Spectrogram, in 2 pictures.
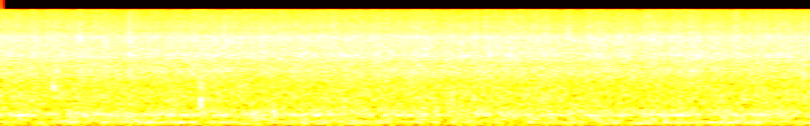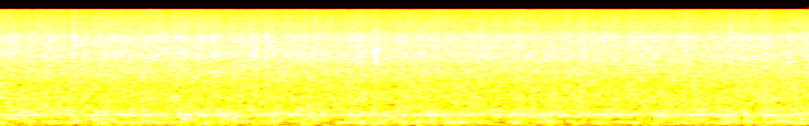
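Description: Steady rushing of running water, an even hiss that holds without change.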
